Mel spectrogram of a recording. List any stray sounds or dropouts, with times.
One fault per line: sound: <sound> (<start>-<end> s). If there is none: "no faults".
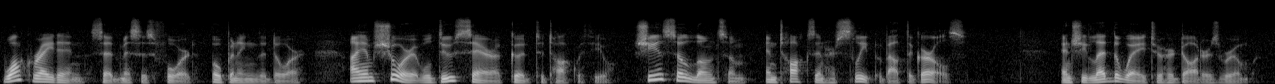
no faults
